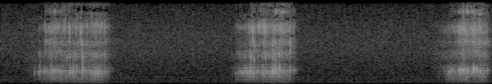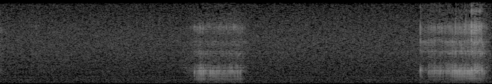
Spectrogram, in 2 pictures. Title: Snoring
